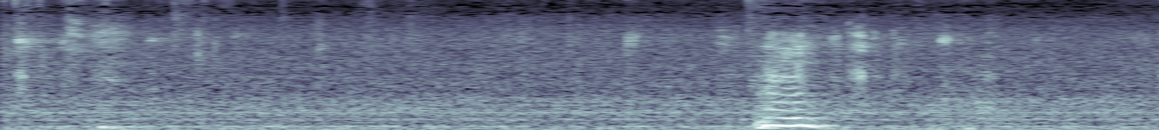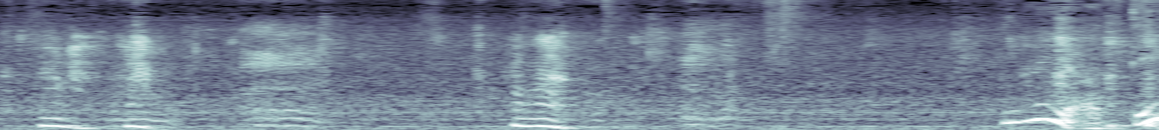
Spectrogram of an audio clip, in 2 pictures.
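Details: Chihuahua puppy play-fighting with a Japanese dog indoors, giving repeated short whining yelps about every two seconds, louder and wavering toward the end, with soft scuffling between.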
